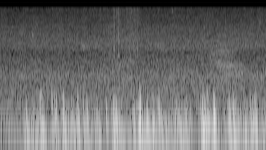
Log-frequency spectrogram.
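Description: A small cloth sachet being opened by hand to get at a tumbled stone: a run of soft, irregular rustles and light bumps.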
